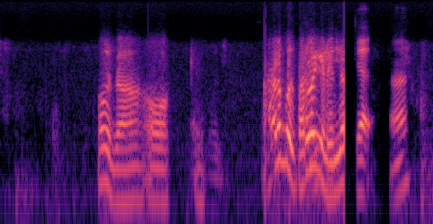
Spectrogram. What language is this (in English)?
Kannada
